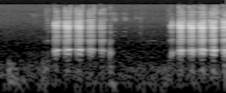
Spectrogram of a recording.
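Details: Goat kid on a farm: two close, loud bleats, each a rapid pulsing tremolo lasting about half a second, the second slightly longer, against quiet low background noise.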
